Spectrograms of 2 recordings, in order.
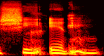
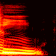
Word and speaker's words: Sian: my name is more of a Shein, like Shein, as opposed to Sheen.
